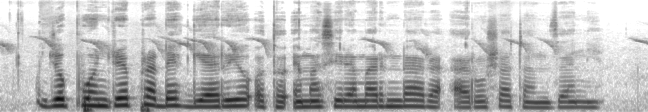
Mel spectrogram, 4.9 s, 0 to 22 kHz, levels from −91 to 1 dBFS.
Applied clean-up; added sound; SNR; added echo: none; none; none; none.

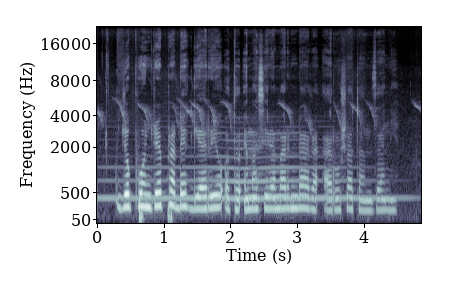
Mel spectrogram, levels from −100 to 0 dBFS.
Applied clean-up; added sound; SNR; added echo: none; Wind instrument, woodwind instrument; 14 dB; none.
